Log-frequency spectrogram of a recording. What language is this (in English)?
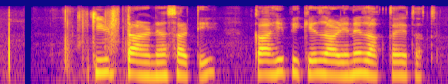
Marathi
